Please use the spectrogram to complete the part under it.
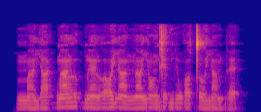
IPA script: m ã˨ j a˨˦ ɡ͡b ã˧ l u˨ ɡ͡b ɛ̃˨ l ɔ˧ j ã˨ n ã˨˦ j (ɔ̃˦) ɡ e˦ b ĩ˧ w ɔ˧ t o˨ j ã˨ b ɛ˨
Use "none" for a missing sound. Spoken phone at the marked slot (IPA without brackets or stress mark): ɔ̃˧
